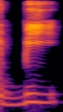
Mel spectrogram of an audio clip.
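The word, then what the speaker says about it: بِ: پہلا حرف ہے بے, کہ صحیح تلفظ اس کا ہے بی. یہ بھی ہمیں سیکھنا ہوگا کہ جب یہ زیر آتا ہے تو عربی میں صحیح تلفظ ہو جاتا ہے بی, بسم اللہ, جو صحیح تلفظ ہے.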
